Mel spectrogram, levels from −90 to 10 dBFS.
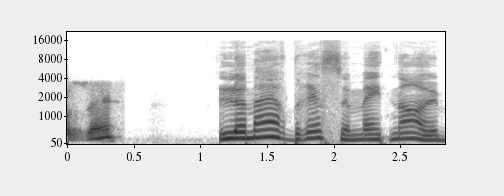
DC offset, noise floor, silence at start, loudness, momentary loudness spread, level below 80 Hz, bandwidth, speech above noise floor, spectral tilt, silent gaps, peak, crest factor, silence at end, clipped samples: under 0.1%; -63 dBFS; 0 s; -17 LUFS; 8 LU; -44 dBFS; 15 kHz; 47 dB; -6.5 dB/octave; none; 0 dBFS; 18 dB; 0 s; under 0.1%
